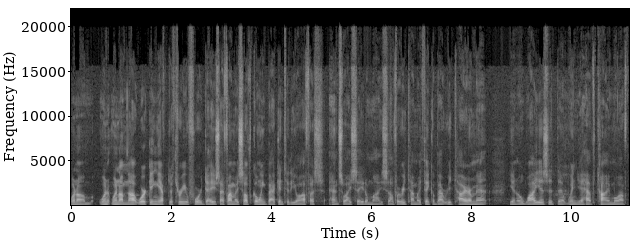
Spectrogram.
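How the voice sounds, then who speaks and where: A man's fairly high, flat monotone at a fairly quick pace, with hardly any pauses. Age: 60s. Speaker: real estate development executive. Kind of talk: podcast interview.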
